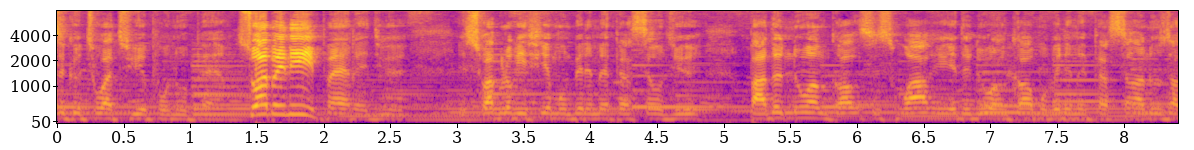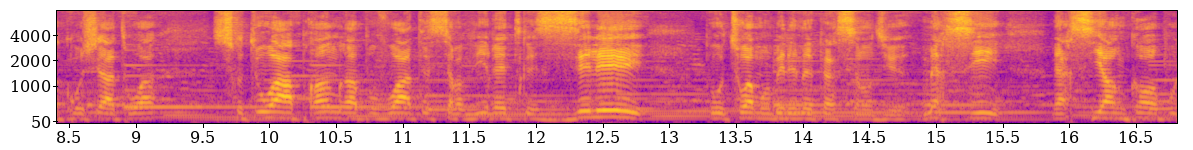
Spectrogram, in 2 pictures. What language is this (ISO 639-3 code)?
fra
